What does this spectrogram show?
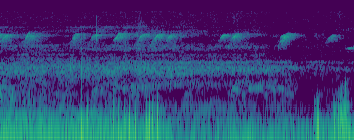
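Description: Small birds chirping in quick repeated short notes, over a low rumble, with a sharp knock about a second in and another near the end.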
